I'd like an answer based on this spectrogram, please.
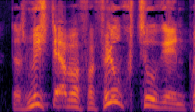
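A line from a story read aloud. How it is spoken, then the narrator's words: Roared. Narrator (German): brüllte der Vorsitzende der Kommission Schwäg zu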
